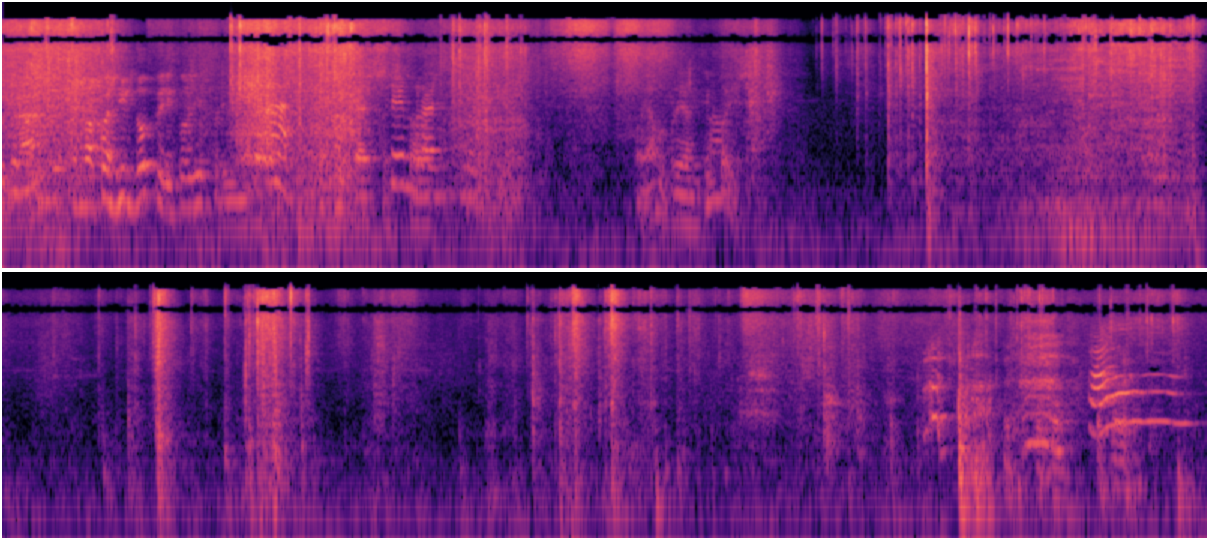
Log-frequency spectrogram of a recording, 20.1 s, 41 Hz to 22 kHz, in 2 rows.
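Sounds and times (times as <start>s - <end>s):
tape scraping rasp: 0.0s - 1.0s, 1.8s - 5.1s, 7.6s - 10.0s
tape and cardboard rustling: 0.0s - 20.0s.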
